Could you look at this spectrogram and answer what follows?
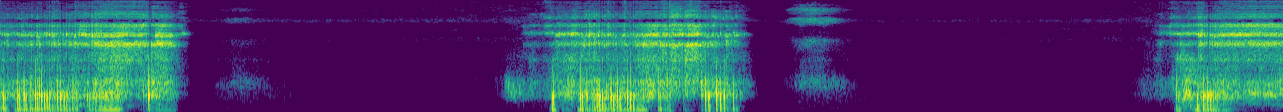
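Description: Loud, rough snoring on each in-breath, three snores about four seconds apart with quiet pauses between; ordinary snoring.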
